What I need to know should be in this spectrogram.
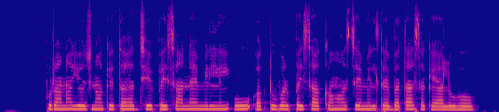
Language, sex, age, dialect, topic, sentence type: Maithili, female, 41-45, Angika, banking, question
